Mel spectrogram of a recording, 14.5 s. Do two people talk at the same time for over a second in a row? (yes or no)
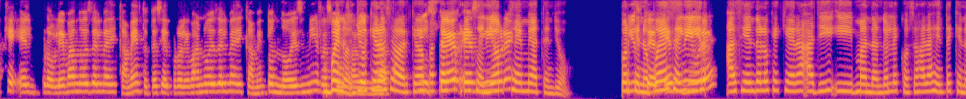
yes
